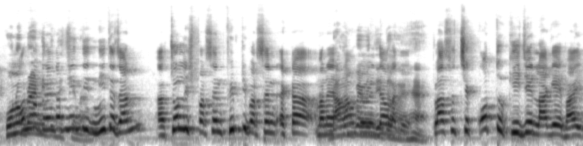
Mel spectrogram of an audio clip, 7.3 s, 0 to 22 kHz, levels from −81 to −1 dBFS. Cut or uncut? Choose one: uncut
